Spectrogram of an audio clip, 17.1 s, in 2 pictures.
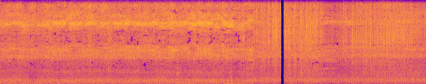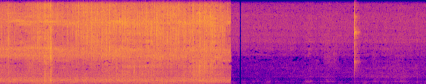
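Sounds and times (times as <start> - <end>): blowtorch hissing: 0.0 - 13.2.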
